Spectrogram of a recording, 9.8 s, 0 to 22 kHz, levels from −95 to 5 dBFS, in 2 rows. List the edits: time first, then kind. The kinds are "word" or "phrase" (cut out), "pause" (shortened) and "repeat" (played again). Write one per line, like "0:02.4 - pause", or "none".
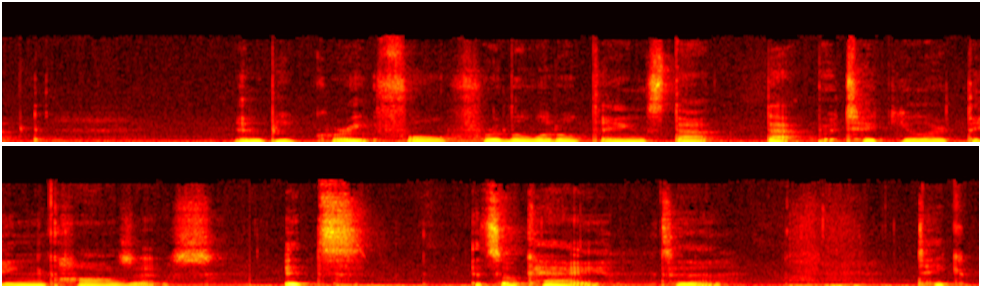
none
